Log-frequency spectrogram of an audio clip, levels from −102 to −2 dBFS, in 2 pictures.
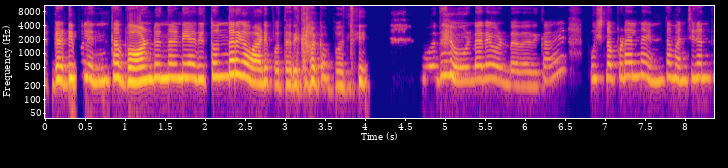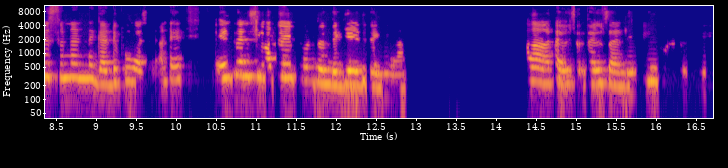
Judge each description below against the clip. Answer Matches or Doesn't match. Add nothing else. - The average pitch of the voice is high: Matches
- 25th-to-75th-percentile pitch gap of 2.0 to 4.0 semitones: Doesn't match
